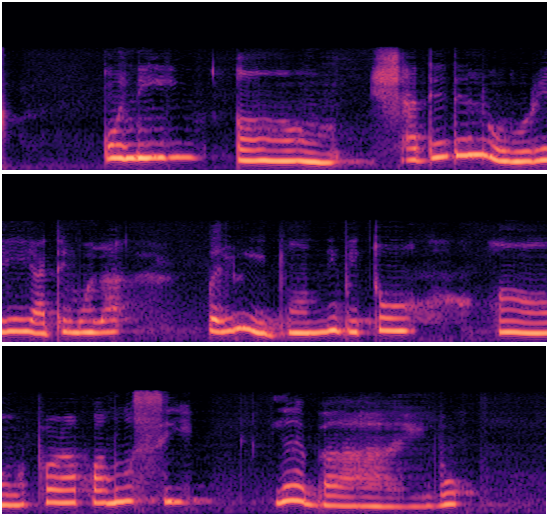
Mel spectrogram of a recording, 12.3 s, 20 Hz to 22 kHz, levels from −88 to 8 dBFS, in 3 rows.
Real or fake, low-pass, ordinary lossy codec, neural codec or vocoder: fake; 7.2 kHz; none; codec, 16 kHz, 0.8 kbps, ZipCodec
